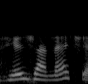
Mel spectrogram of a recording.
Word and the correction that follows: Rejane: é isso? – Não, Rejane? – Rejane. – Rejane, é isso aí.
